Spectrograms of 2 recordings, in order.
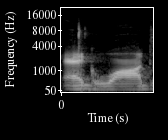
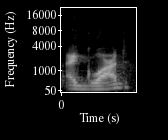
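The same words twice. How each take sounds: First: The name sounds like 'egg' plus 'wad'. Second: The first syllable does not sound like 'egg'. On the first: The speaker calls it wrong. "like a wad of eggs" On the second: The speaker calls it right. "it's a Welsh name"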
